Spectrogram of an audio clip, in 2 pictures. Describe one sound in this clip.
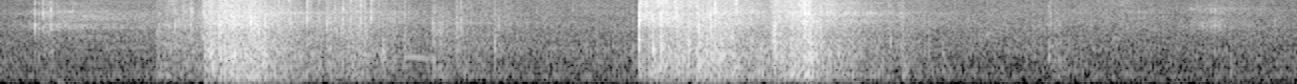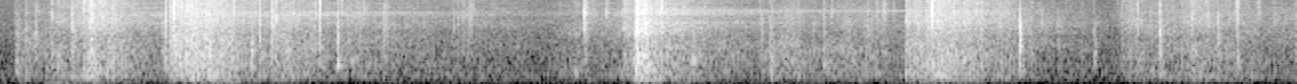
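Plastic bottles crunch and clatter as bundles of them are dropped onto a heap.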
